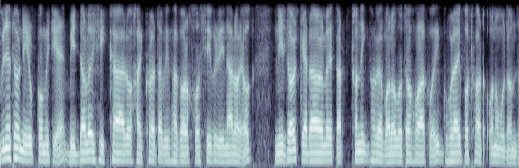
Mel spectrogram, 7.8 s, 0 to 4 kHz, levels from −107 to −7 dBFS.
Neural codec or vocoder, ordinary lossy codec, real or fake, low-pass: codec, 16 kHz, 4 kbps, X-Codec, WavLM features, trained on Multilingual LibriSpeech; none; fake; 3.6 kHz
